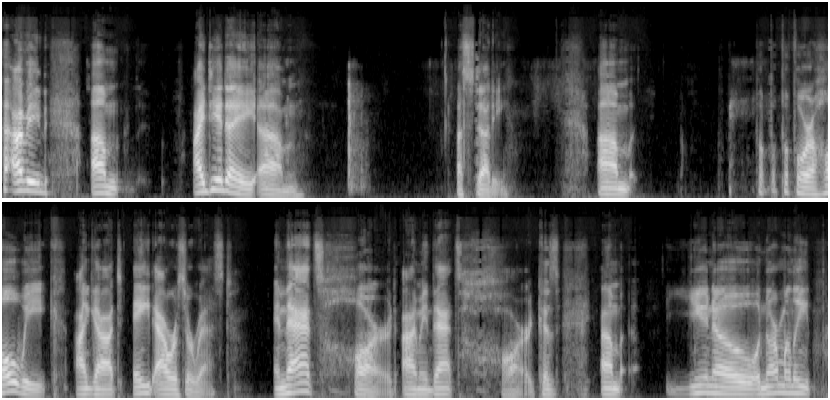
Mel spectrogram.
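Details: Adult male who stutters; stuttering.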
